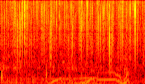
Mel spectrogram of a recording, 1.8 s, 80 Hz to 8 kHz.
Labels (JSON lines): {"label": "biophony, cascading saw", "recorder": "SoundTrap 600 or HydroMoth"}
